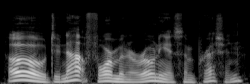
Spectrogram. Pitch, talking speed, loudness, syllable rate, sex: 140 Hz, 170 wpm, -18 LUFS, 4.7 syllables/s, male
